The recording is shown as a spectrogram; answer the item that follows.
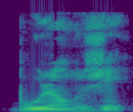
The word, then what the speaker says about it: boulanger: The last word will be boulanger, which is a baker. And in this case, ER is pronounced E.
